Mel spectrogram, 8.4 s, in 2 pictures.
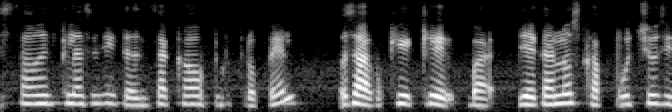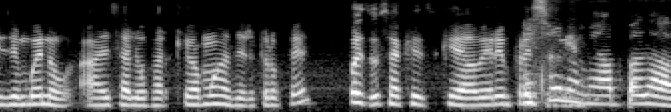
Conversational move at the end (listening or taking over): taking over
